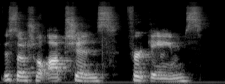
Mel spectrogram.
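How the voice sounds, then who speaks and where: Bright-voiced woman chatting casually. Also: low voice, slow pace. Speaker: podcast co-host. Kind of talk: casual group chat about video games.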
